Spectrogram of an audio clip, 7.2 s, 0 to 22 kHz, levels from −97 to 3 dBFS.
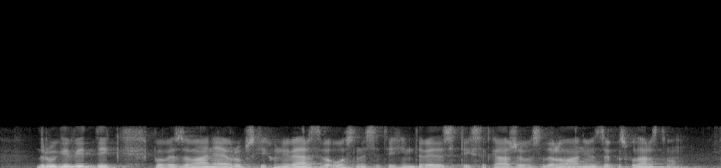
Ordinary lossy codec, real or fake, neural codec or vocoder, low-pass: none; real; none; 5.4 kHz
